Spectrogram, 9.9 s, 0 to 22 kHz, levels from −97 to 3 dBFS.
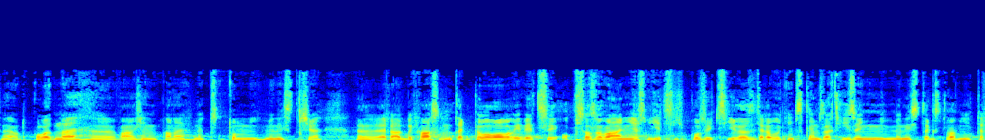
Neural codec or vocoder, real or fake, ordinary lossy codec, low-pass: codec, 44.1 kHz, 3.4 kbps, Pupu-Codec; fake; MP3, 48 kbps; 14.4 kHz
